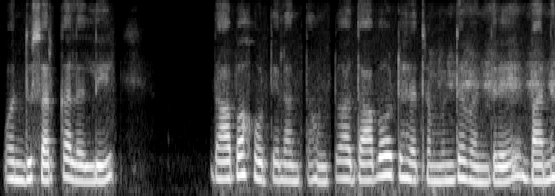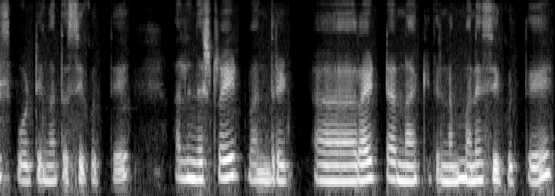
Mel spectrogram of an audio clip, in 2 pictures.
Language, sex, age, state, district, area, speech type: Kannada, female, 18-30, Karnataka, Shimoga, rural, spontaneous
